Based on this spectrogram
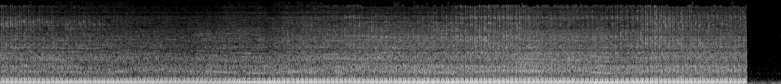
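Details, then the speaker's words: Toro Titan HD mower, Toro-made twin, new fuel filter and line fitted: steady even low drone, no knocks or misses, until switched off; runs normal. "It'll send fuel up through that new fuel filter and that new fuel line, get it up into the carburetor, and it should fire right up pretty quickly. Alright, so let's fire it up."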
